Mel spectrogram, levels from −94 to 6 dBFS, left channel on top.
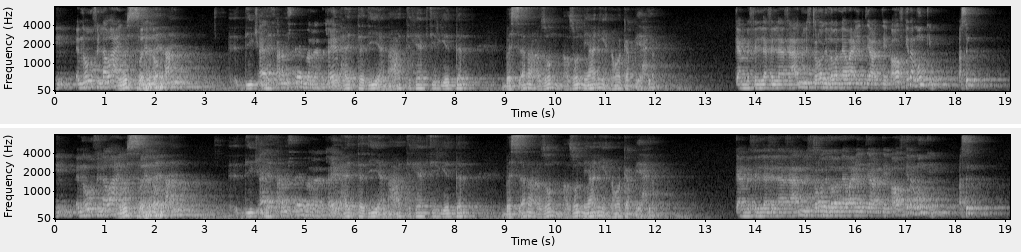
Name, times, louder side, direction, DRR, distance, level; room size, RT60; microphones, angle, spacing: voice 1, 0.0-2.8 3.9-5.9 13.6-17.7 18.1-18.3, left 2 dB, 85° left, 2 dB, 1.4 m, -27 dB
voice 2, 1.2-2.5 3.5-4.7 5.5-8.3 8.9-12.1, left 1 dB, 10° left, 2 dB, 0.4 m, -25 dB
sound 1, 2.7-12.7, right 3 dB, 65° right, 0.6 m, -44 dB
24.5 x 11.0 x 3.0 m, 2.9 s
head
